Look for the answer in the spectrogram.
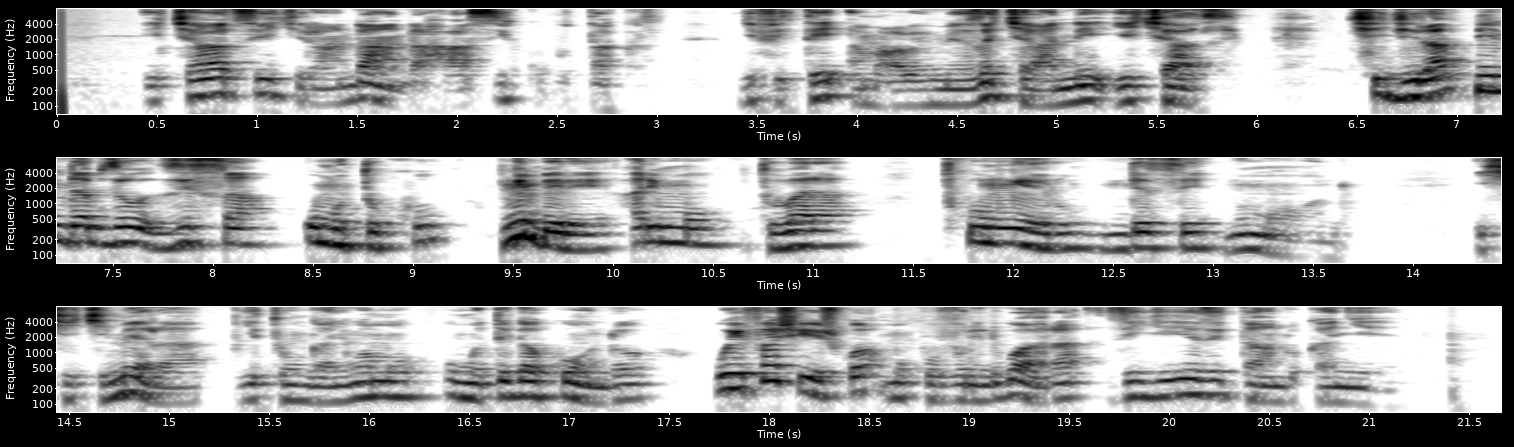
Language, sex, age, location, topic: Kinyarwanda, male, 25-35, Kigali, health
